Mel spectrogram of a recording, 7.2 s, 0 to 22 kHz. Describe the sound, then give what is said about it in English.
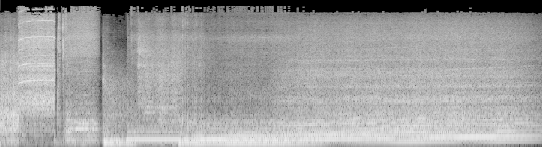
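A Corvette C5 time attack race car's engine roars, with a few sharp blips before it climbs into a long, loud rev that rises steadily in pitch. No one speaks. “With 22 track records, this Corvette C5 behind me is one of the fastest time attack cars in the US.”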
